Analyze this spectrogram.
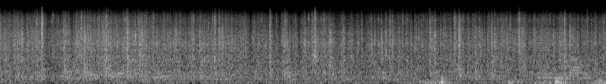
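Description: Heavy rain falling steadily, with many sharp, close drop hits in a dense hiss. A few short low thumps come near the end.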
